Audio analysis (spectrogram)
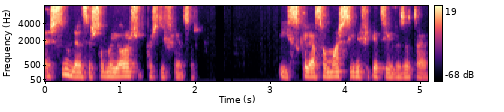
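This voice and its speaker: With a dark, mellow tone, a man speaks somewhat breathily at medium pitch, keeping his intonation fairly even. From Madeira, Portugal. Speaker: engineer and company head. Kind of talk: interview.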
